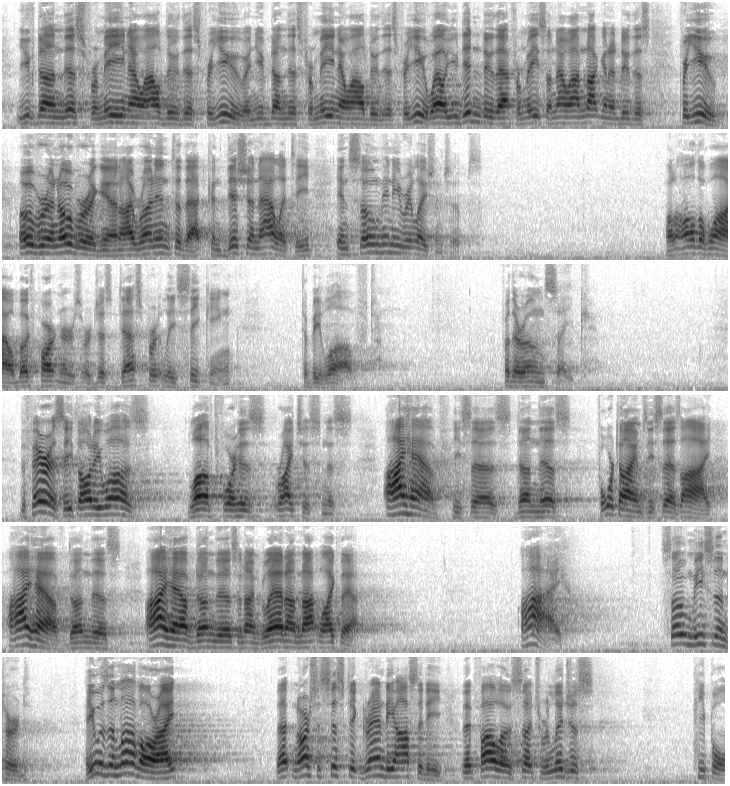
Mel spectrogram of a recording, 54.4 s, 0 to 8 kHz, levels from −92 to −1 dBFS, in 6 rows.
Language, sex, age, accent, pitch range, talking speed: English, male, 60-79, American, 115-165 Hz, 135 wpm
